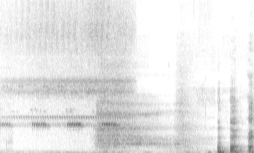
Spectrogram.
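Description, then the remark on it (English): A steady chorus of crickets, edited in after a joke, chirps in high, shimmering trills for a couple of seconds, ending with a short burst of breathy noise. “Edit in some cricket noise.”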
